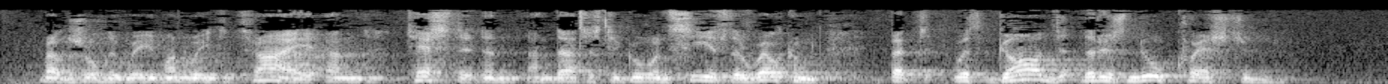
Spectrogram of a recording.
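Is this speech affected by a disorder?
No.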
